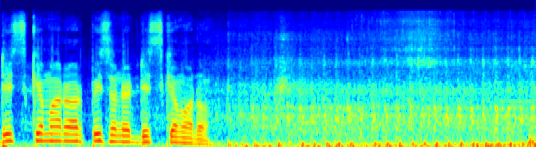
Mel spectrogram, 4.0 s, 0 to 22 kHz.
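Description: A freshly serviced Yamaha R15's single-cylinder engine idling steadily, heard plainly once a voice stops about a second and a half in.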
